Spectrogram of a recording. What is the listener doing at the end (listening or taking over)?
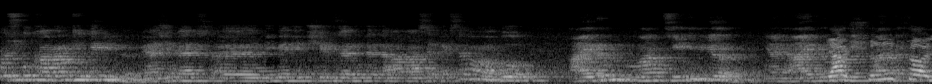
taking over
